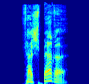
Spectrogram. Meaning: inflection of versperren: 1. first-person singular present 2. first/third-person singular subjunctive I 3. singular imperative
- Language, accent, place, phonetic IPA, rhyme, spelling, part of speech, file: German, Germany, Berlin, [fɛɐ̯ˈʃpɛʁə], -ɛʁə, versperre, verb, De-versperre.ogg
